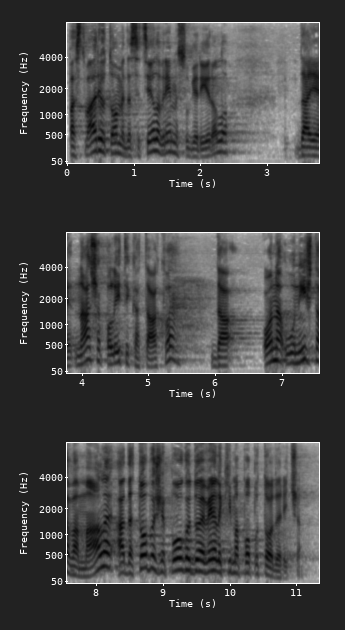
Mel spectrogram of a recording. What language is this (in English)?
Croatian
